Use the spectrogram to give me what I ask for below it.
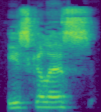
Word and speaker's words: Aeschylus: me these are ancient Greek writers so it's Aeschylus Sophocles and Euripides okay so they were playwrights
